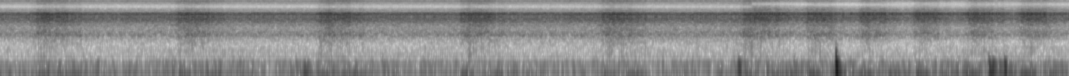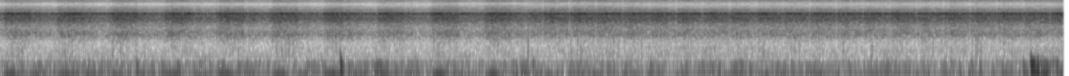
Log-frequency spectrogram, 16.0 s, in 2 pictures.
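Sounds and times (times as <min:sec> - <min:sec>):
steam hissing: 0:00.0 - 0:16.0.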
